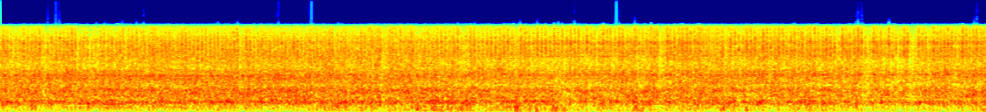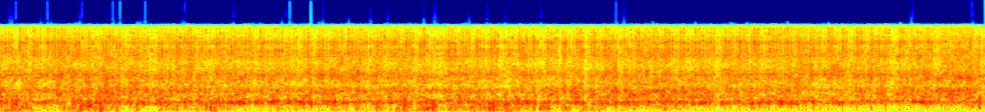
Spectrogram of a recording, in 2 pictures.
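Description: Sweet Pea miniature steam locomotive running along the track under steam, a steady dense mix of exhaust and wheels on the rails.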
